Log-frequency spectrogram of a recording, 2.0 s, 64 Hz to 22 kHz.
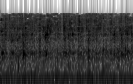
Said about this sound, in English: I'm sure you can all hear the beautiful frying of this wonderful batter-coated fish, which is such a wonderful idea for the 9 days.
